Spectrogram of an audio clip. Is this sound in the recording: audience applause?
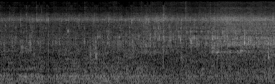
no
